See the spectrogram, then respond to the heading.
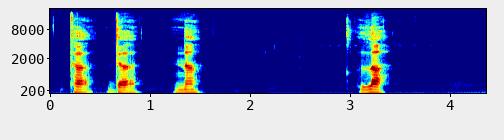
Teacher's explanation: Those are your tooth, dental varga.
